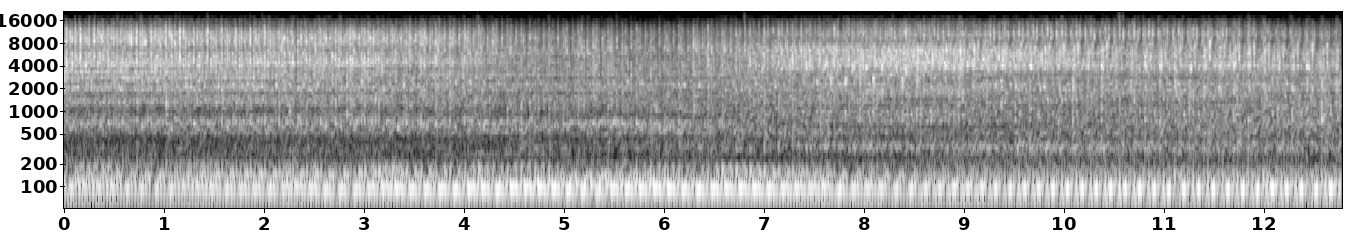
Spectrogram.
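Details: 427 big-block Chevy V8 on an engine run stand, first fire after sitting a long time; distributor loosened and timing adjusted, owner thinks the wrong way. Deep loud steady open-pipe rumble, even firing, no knocks, misses or hunting; normal healthy idle.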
